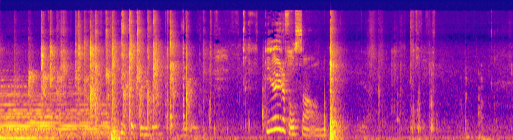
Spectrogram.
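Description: The final chord of an upright piano and a bass guitar through a small amp ring out and fade over the first two seconds, ending a song. Then come light taps and rustles of sheet music being handled at the piano, a brief voice about five seconds in, and a single sharp knock a little later.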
